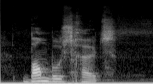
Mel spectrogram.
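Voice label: "bamboescheut", Dutch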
